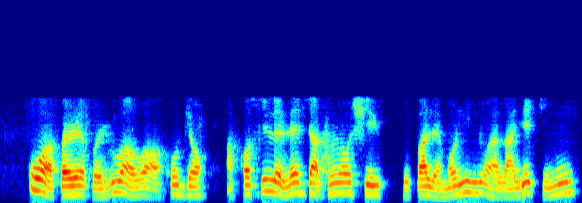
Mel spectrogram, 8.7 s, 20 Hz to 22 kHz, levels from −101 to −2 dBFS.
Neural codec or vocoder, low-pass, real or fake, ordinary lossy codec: codec, 24 kHz, 0.9 kbps, WavTokenizer, medium speech release version 1; 3.6 kHz; fake; none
